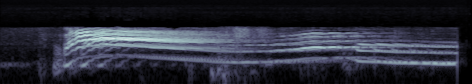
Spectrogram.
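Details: Domestic cat giving one long drawn-out meow lasting about four seconds, rising sharply at the start then sliding slowly downward with a slight wavering lift near the end, harmonically rich and loud, indoors without other sounds.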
